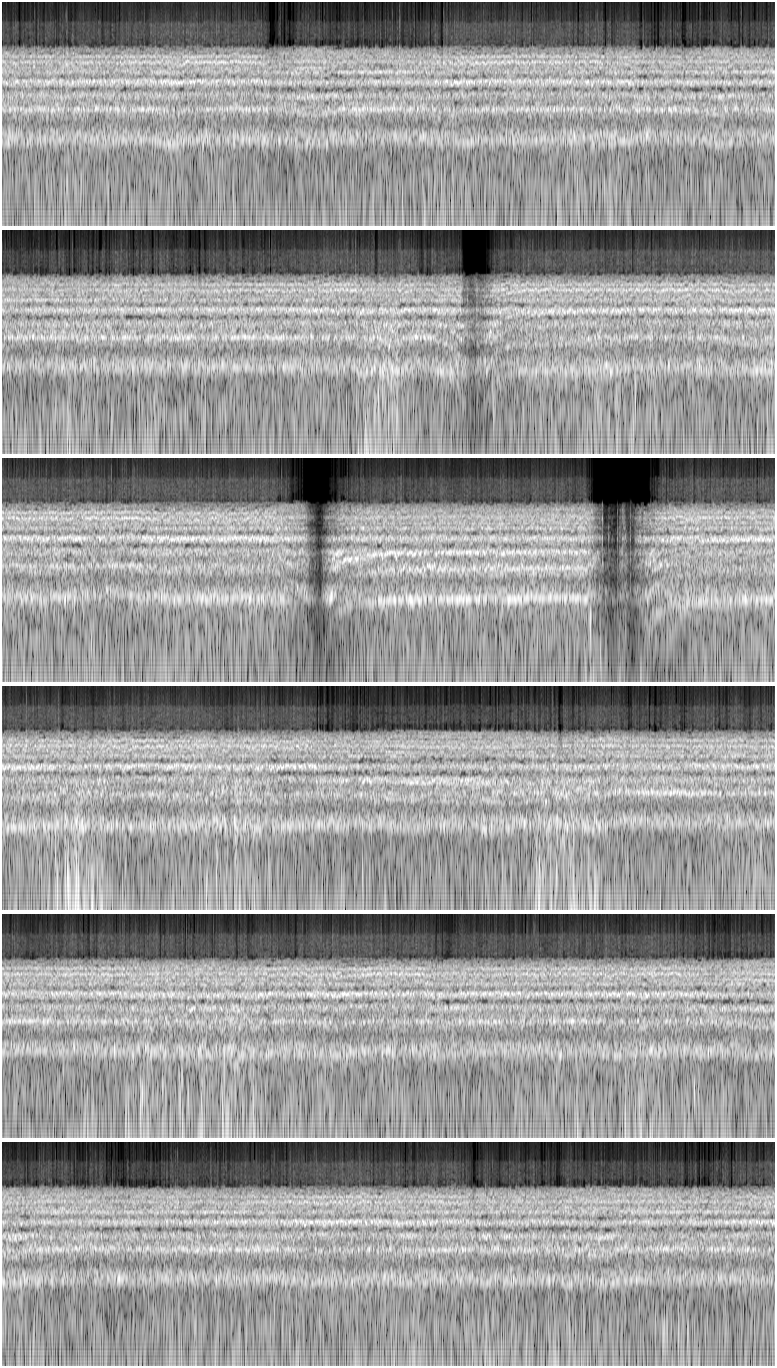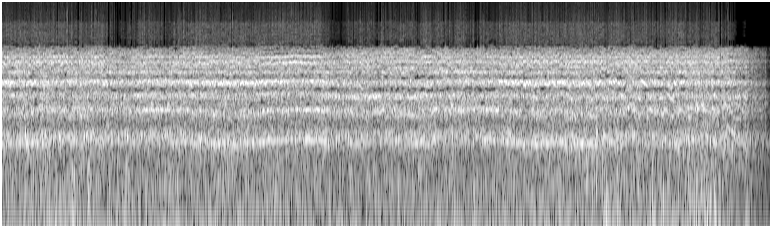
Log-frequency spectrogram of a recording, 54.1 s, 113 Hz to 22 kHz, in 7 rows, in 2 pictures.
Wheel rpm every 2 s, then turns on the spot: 230, 230, 230, 230, 230, 220, 160, 220, 210, 140, 180, 170, 210, 210, 210, 230, 220, 220, 230, 220, 230, 230, 220, 220, 220, 220, 190.
none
